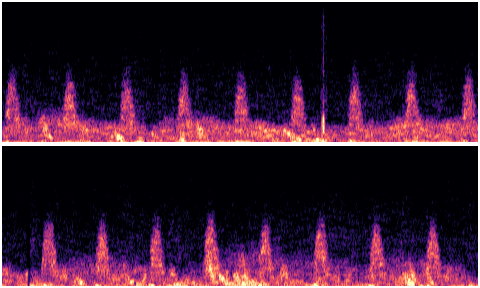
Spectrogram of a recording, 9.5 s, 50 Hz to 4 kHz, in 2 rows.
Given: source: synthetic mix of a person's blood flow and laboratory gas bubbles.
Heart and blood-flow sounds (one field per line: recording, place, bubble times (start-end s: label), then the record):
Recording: Doppler ultrasound of blood flow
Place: subclavian vein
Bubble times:
3.19-3.25 s: bubbles
From the record:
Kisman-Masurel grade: 112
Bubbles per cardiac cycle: 1 to 2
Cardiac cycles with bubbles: 1 to 10%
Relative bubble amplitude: moderate (0.250 to 0.450)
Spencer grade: 1 (occasional bubble signal discernible with the cardiac motion signal, with majority of cardiac periods free of bubbles)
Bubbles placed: anywhere in the cardiac cycle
